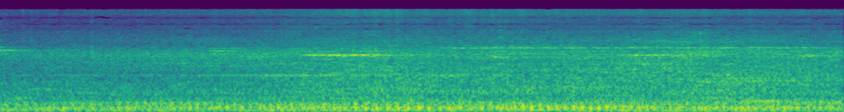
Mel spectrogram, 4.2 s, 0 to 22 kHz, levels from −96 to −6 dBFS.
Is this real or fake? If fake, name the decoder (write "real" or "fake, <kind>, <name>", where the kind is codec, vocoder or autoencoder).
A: real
